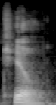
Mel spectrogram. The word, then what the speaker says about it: kiln: brick kill an out spelled kiln but it's pronounced kill oven and let mache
